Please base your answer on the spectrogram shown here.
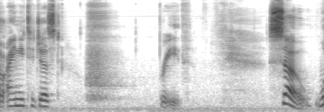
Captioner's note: audibly breathes out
